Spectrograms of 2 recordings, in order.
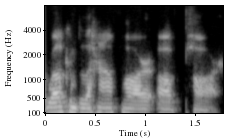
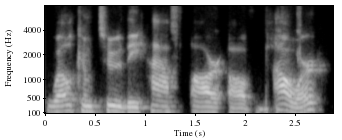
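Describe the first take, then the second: First: Power sounds like one syllable, par, Northern Irish. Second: Power has two syllables, in his everyday accent.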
